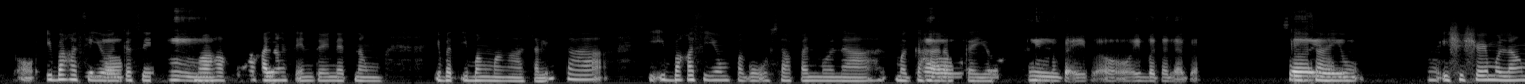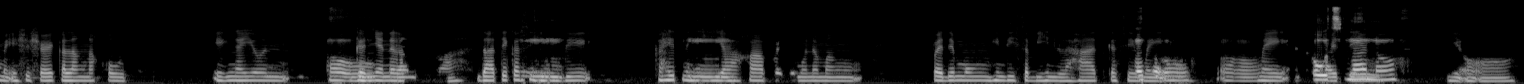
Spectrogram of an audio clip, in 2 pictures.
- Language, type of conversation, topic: Filipino, unstructured, Ano ang mga masasayang kuwento tungkol sa kanila na palagi mong naiisip?
- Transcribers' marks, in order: mechanical hum; static; other background noise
